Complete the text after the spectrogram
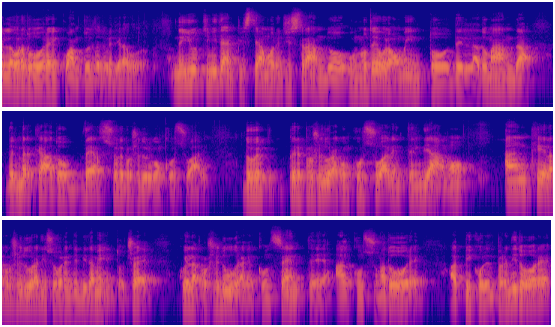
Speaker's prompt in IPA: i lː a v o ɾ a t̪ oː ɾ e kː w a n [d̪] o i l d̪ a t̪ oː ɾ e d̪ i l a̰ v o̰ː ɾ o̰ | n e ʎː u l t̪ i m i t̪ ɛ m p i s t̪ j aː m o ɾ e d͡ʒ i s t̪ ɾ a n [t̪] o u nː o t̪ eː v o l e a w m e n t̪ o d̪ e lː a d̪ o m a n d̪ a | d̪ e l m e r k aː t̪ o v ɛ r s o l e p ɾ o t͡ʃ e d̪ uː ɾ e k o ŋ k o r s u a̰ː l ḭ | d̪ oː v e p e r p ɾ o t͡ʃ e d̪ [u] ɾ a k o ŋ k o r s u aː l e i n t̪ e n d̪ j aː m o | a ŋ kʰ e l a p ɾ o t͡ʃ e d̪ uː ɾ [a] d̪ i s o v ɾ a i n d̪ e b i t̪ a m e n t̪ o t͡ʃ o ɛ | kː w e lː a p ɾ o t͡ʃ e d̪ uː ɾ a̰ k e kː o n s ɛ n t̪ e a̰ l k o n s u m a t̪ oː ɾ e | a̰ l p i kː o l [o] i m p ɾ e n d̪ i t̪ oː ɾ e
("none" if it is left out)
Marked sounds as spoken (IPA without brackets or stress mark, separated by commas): t̪, d̪, uː, a, o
